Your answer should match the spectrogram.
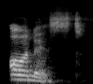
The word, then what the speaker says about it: honest: I was honest yes great very good always honest the pronunciation here is honest okay we do not yeah we do not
